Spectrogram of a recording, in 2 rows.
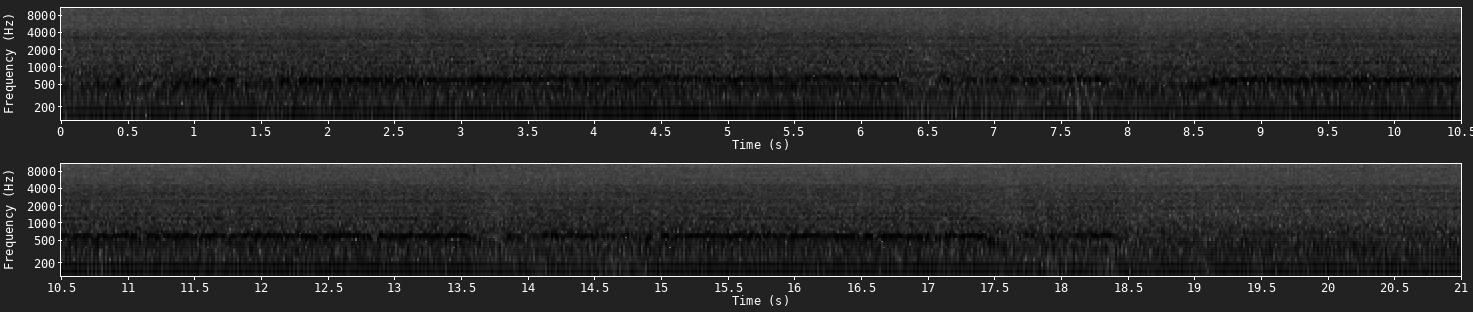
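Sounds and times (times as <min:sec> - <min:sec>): high whine: 0:00.0 - 0:21.0
steady low drone: 0:00.0 - 0:21.0.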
